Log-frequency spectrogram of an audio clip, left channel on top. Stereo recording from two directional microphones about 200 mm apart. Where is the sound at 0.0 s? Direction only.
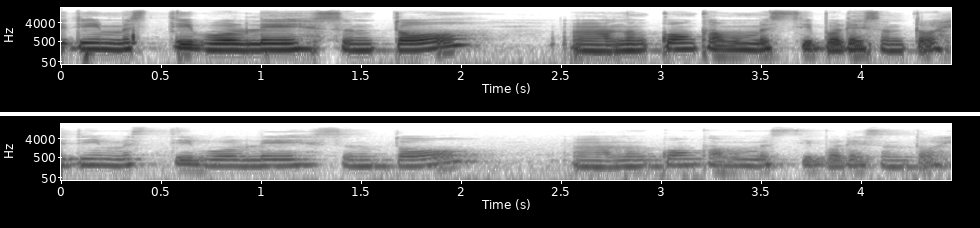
50° left (ahead or behind).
